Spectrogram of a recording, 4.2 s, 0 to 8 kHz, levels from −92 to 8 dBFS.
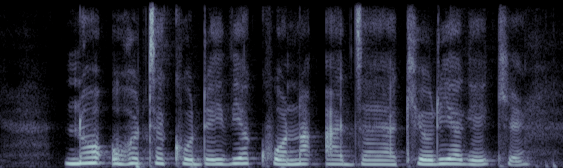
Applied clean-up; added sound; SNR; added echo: none; none; none; none.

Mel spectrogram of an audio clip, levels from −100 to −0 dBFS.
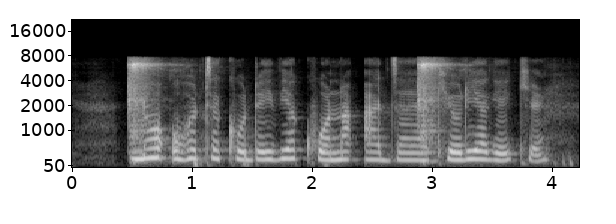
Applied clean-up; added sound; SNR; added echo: none; Tambourine; 1 dB; none.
